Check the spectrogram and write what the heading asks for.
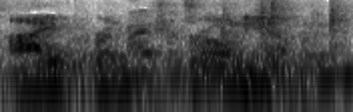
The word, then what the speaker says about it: ipratropium: Albuterol and Atrovent, and we know Atrovent is, I can't pronounce it, ipratropium. There you go. Start I-P-R-A-T-R-O-P-I-U-M. Sound it out.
